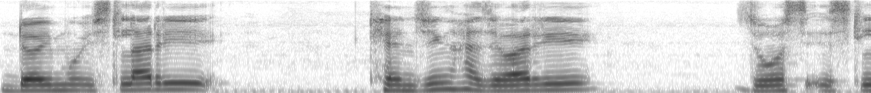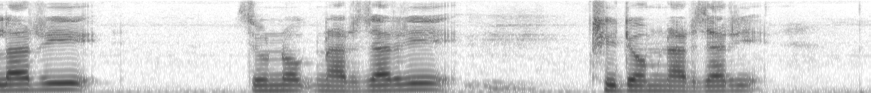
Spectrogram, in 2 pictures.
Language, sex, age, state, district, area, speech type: Bodo, male, 30-45, Assam, Chirang, rural, spontaneous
